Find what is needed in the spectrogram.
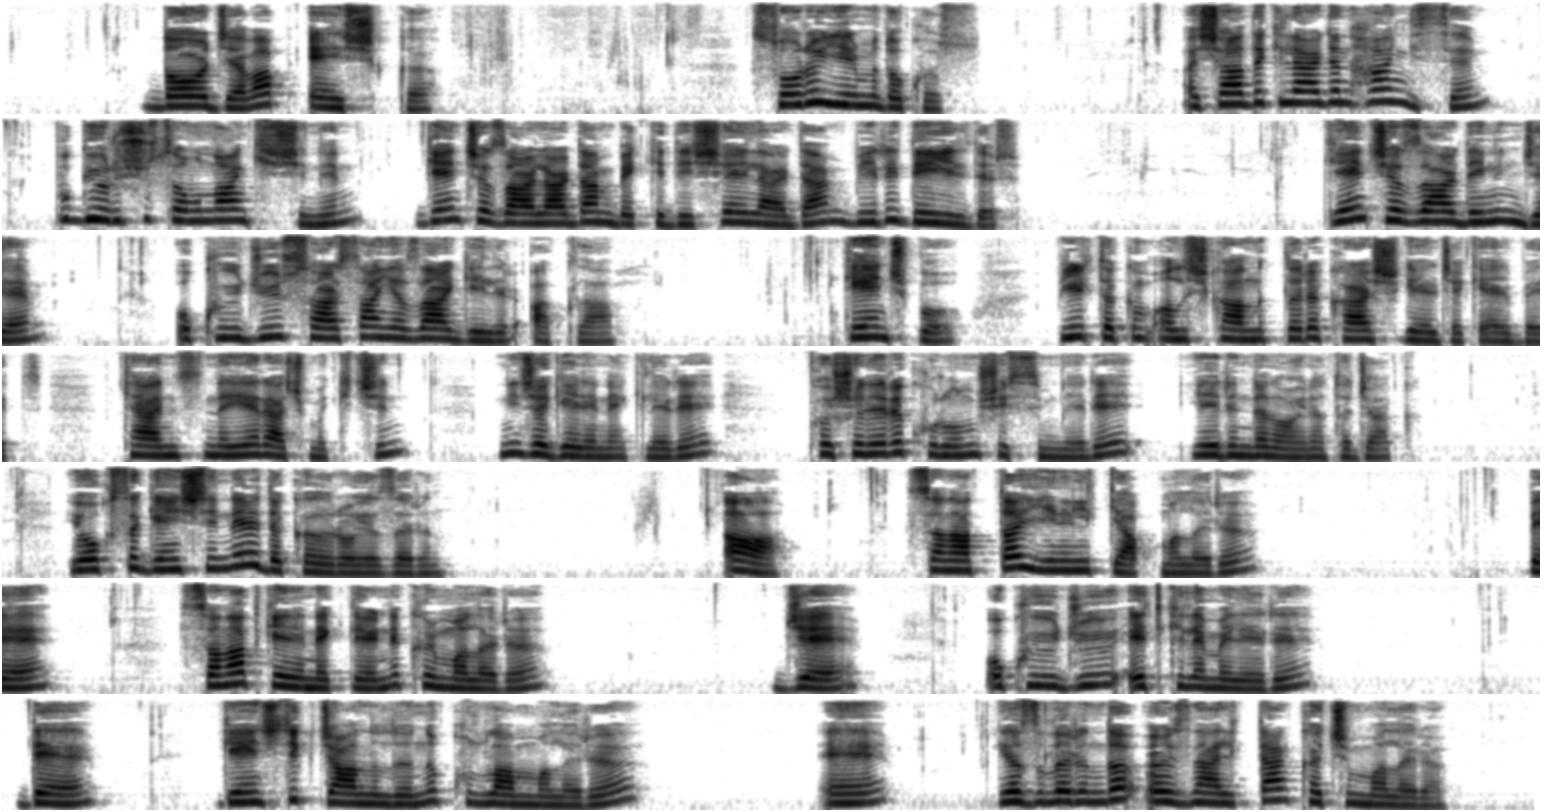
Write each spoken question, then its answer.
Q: Aşağıdakilerden hangisi bu görüşü savunan kişinin genç yazarlardan beklediği şeylerden biri değildir?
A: Doğru cevap E şıkkı.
